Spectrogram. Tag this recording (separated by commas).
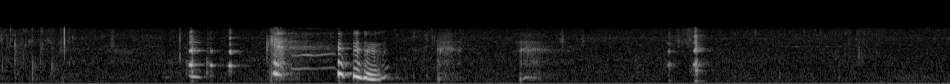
Honk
